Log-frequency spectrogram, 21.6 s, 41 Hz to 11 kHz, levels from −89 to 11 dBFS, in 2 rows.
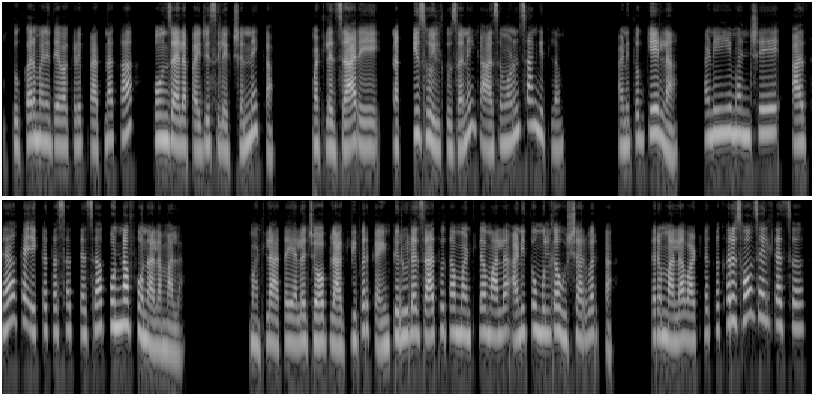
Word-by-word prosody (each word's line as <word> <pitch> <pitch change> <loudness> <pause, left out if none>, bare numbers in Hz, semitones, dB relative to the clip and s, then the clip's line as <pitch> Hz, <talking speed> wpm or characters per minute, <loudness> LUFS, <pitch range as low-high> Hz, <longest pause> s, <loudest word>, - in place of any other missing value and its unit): तू 175 - -4
कर 200 +1 +2
म्हणे 200 -2 -1
देवाकडे 180 0 -3
प्रार्थना, 180 +4 -4
का 260 +5 +3 0.3
होऊन 210 0 +2
जायला 185 -3 +6
पाहिजे 165 +2 0
सिलेक्शन 165 -1 -3
नाही 265 +4 -1
का?" - - -4 0.5
म्हटलं 175 -1 0
"जा 165 +2 +8
रे 170 -2 0 0.3
नक्कीच 230 +6 +2
होईल 190 -7 0
तुझं" 165 0 -2
नाही 275 +6 -3
का? 175 - -2
असं 165 +4 +1
म्हणून 200 +8 -3
सांगितलं. 265 - -3 0.8
आणि 175 +1 -4
तो 215 - -6
गेला 220 - +4 0.4
आणि 250 +3 -1
म्हणजे 250 +1 -1 0.2
अर्ध्या 195 - +2
का 330 - +2
एका 255 -2 -1
तासात 245 +2 -3
त्याचा 235 +4 0
पुन्हा 300 +1 +7
फोन 225 -6 +2
आला 165 -2 +2
मला. 140 -4 -4 0.9
म्हटलं 185 +1 -1
आता 175 +2 -1
याला 185 0 0
जॉब 190 -1 +3
लागली 170 +3 +2
बरं 265 +1 0
का? 170 - 0
इंटरव्ह्युला 220 +8 +1
जात 225 +3 +4
होता 245 -1 -2
म्हटलं 235 +1 -1
मला 225 +1 +2
आणि 225 +1 +1
तो 265 - 0
मुलगा 240 0 0
हुशार 210 -2 -1
बरं 230 +1 -3
का? - - -5 0.6
तर 220 +1 -1
मला 200 -1 +2
वाटलं 200 +4 -3
का 260 - -6
खरंच 335 +1 +4
होऊन 385 +3 +6
जाईल 370 -3 -1
त्याचं 280 -2 -2
210 Hz, 175 wpm, -24 LUFS, 180-250 Hz, 0.9 s, जा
